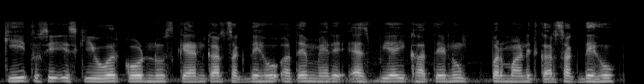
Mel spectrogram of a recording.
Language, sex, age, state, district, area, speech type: Punjabi, male, 18-30, Punjab, Tarn Taran, urban, read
